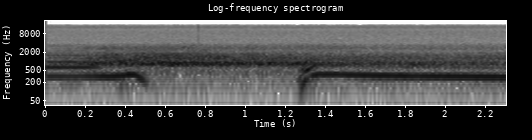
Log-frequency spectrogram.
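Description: A male football commentator's voice drawing out a player's name in long held calls, "Diegooo", on one steady pitch: one ends about half a second in, another starts just over a second in and is still held at the end, with stadium crowd noise between them.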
